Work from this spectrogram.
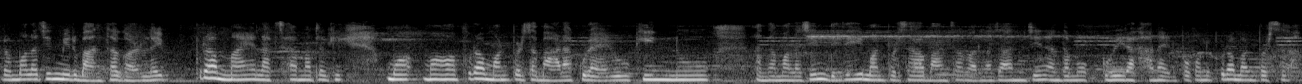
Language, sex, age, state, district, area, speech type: Nepali, female, 18-30, West Bengal, Alipurduar, urban, spontaneous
